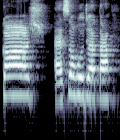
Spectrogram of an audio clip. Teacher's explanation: यानी काश पे जोर दिया गया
